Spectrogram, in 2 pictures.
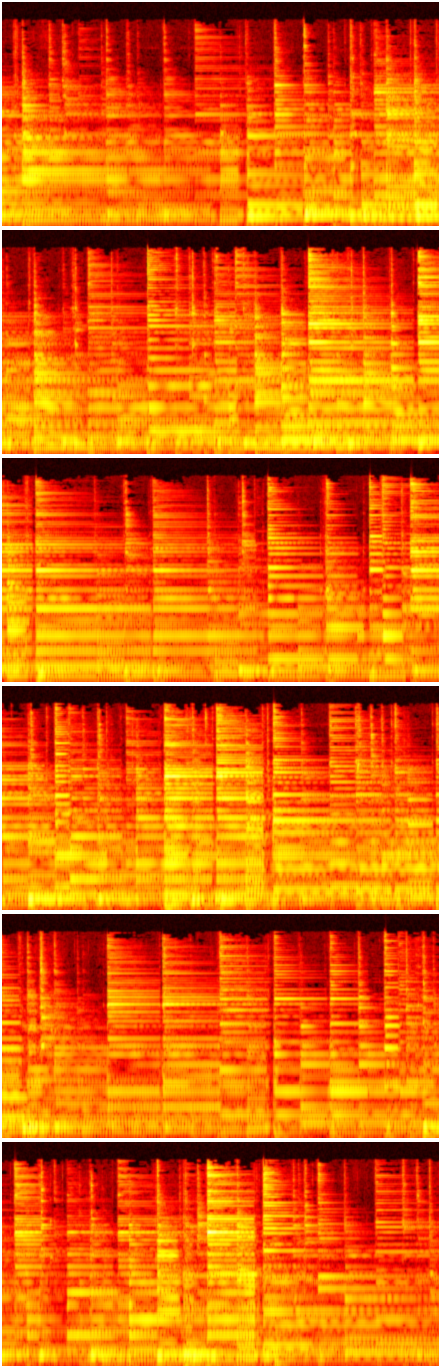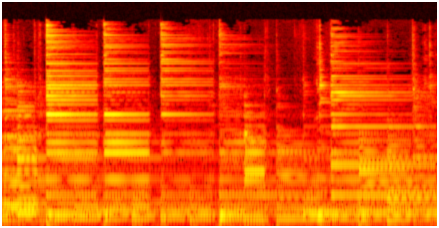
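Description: Acoustic guitar music, with a steady stream of plucked notes.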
